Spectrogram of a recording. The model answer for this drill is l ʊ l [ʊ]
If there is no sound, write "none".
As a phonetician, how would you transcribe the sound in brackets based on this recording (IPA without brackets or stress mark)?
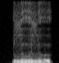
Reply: ʊ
